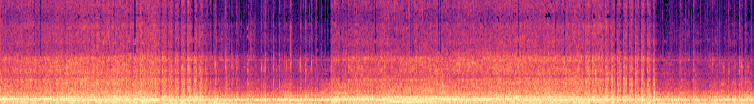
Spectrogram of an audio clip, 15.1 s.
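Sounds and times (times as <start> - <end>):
race car engine running: 0.0 - 15.0
fast rattle: 3.3 - 6.7.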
